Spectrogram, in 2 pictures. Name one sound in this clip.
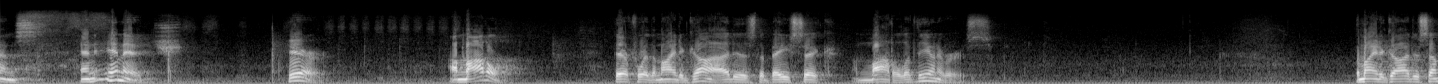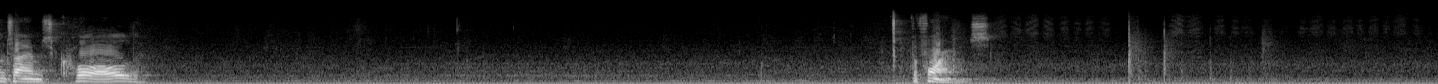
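Chalk scrapes and taps on a blackboard.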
